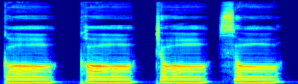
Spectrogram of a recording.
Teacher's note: The low and middle class consonants are pronounced in the middle tone.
